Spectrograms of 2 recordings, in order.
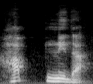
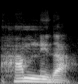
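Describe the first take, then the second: First: A p sound comes before the n. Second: An m sound comes before the n. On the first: The speaker calls it wrong. "স্বাভাবিকভাবে এর উচ্চারণটা কি হতো?" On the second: The speaker calls it right. "এর সঠিক উচ্চারণ হচ্ছে হামনিদা"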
